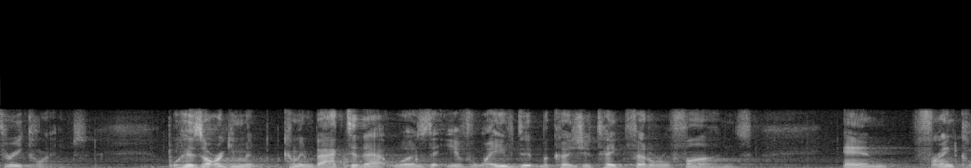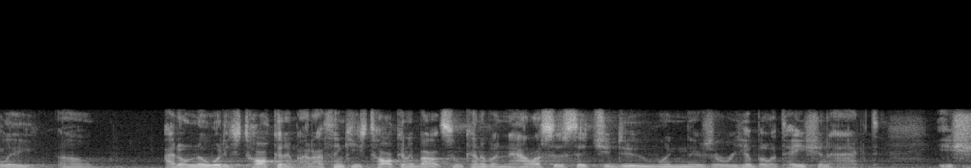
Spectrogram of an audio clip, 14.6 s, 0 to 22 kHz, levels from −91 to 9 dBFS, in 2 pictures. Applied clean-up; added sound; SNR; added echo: none; none; none; none.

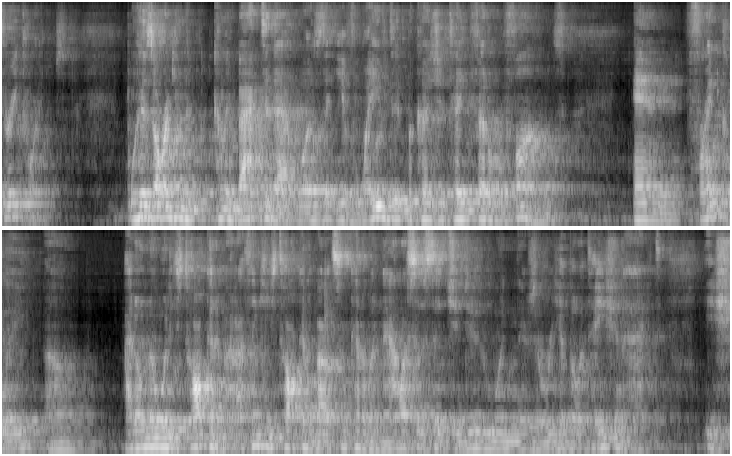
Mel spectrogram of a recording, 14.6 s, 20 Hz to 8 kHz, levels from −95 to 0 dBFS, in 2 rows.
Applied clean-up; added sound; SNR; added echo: neural separator model SepFormer DNS4.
